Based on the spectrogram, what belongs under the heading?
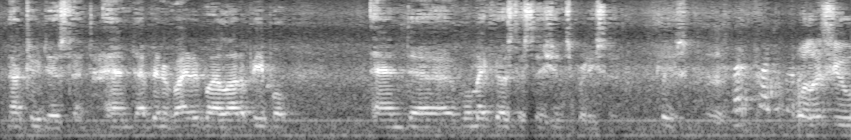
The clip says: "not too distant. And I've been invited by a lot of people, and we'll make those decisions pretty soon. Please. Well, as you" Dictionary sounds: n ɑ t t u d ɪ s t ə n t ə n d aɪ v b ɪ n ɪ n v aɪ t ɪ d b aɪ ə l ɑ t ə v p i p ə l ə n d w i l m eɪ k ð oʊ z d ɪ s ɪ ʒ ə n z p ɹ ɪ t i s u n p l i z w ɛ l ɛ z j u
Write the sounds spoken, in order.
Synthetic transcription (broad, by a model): n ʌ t t u d ɪ s t ə n t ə n aɪ v b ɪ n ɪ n v aɪ t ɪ d b aɪ ə l ɑ t ə v p i p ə l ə n w i l m eɪ k ð oʊ z d ɪ s ɪ ʒ ə n z p ɹ ɪ t i s u n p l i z w ɛ l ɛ s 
